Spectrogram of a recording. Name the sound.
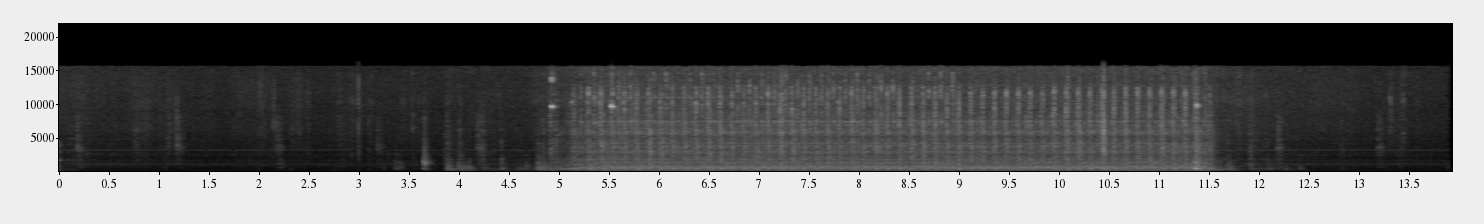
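sewing machine free motion quilting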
